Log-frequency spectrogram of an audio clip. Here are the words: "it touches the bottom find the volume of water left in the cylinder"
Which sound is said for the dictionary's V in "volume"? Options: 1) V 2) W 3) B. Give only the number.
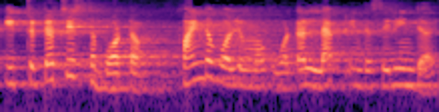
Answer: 1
